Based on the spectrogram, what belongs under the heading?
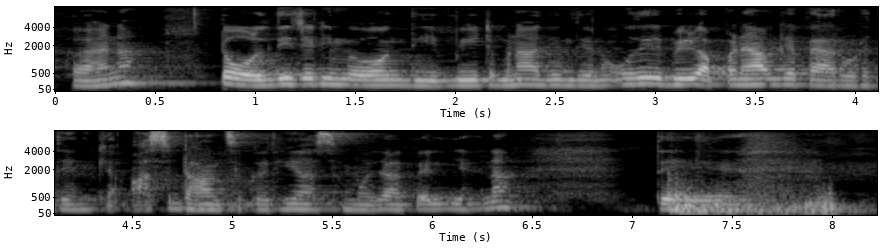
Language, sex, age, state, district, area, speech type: Dogri, male, 18-30, Jammu and Kashmir, Kathua, rural, spontaneous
